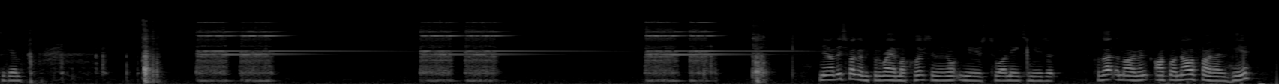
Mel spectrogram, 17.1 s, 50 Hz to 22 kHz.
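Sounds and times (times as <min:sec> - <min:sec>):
phone bell ringing: 0:02.6 - 0:05.0, 0:05.6 - 0:08.0, 0:08.6 - 0:10.6.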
